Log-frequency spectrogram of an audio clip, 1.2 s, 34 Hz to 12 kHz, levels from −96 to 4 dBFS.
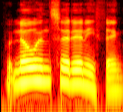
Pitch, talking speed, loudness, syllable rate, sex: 145 Hz, 245 wpm, -15 LUFS, 7.2 syllables/s, male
